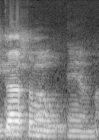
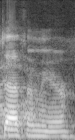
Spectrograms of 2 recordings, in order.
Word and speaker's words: Dathomir: I don't know that I'm pronouncing it correctly. D-A-T-H-O-M. It's Dathomir. Yeah, it's Dathomir.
